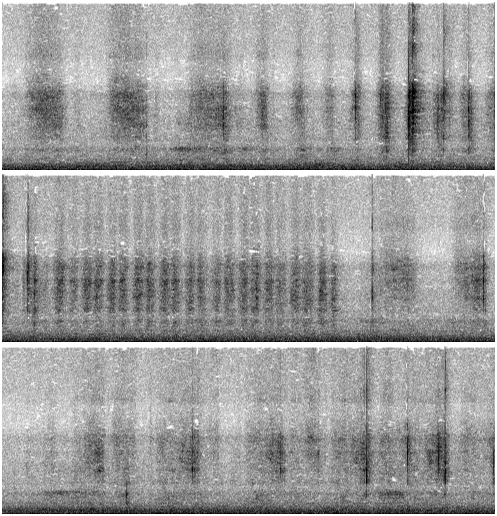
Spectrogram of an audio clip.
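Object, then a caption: Ribbed knit cotton shirt. Long purple nails scratch a mustard ribbed knit cotton shirt being worn, across the chest and sides. Steady, soft rubbing and rasping fills the clip, with quick bright scratch strokes and a few sharper clicks over a low rumble.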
